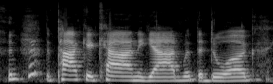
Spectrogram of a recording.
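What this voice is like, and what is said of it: Put-on Boston accent. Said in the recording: “You're very good at saying that. ... I love that accent so much.”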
